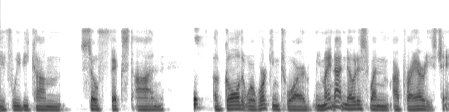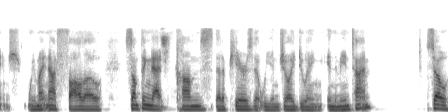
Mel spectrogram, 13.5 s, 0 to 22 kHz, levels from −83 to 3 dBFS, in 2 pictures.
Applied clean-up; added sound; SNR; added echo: neural mask model Resemble Enhance denoiser.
